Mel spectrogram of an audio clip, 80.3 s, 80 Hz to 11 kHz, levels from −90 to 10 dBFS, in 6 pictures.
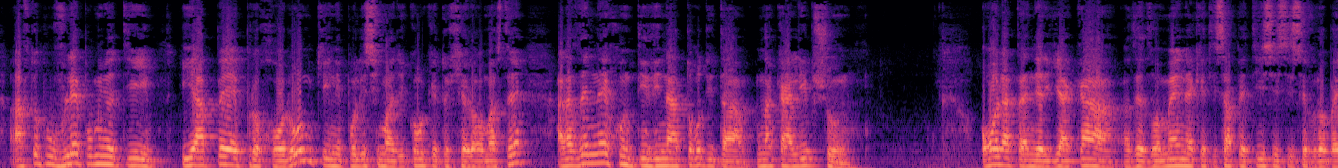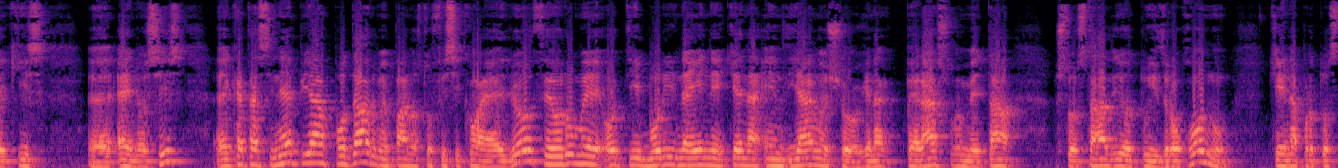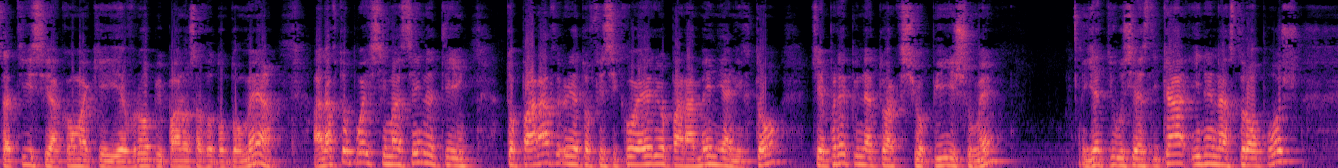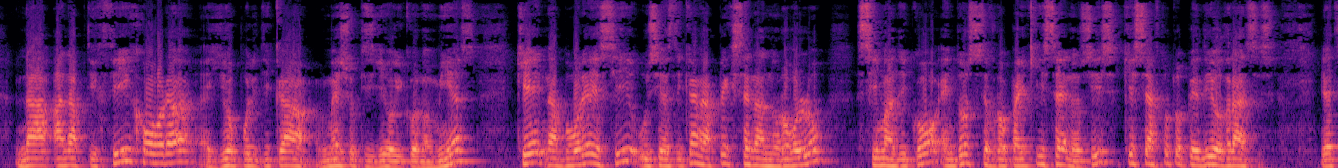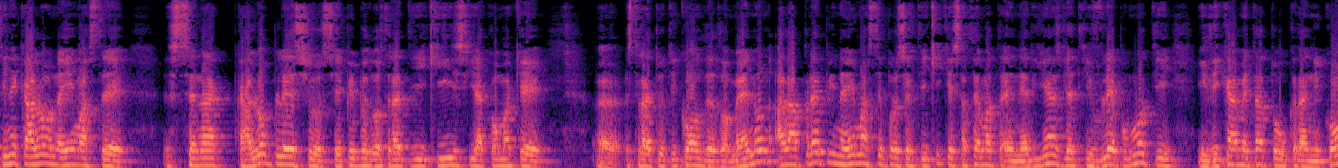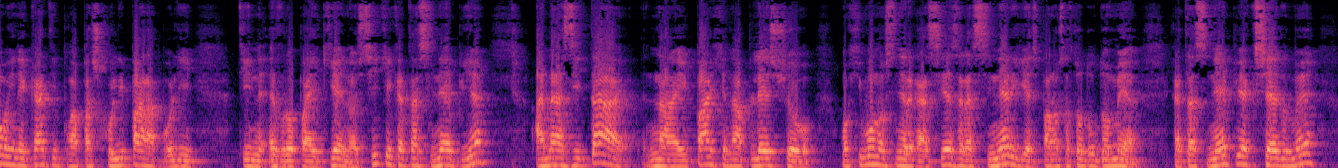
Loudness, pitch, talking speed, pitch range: -15 LUFS, 135 Hz, 135 wpm, 115-150 Hz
